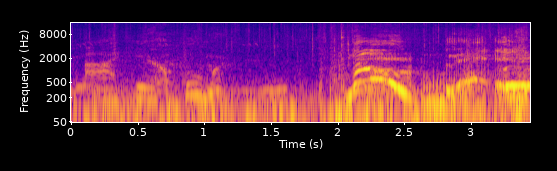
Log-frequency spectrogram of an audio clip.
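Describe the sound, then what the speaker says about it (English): Boomer zombie grunts in Left 4 Dead 2, low guttural bursts rising in the second half amid game noise and overlapping voices. "I hear a boomer."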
